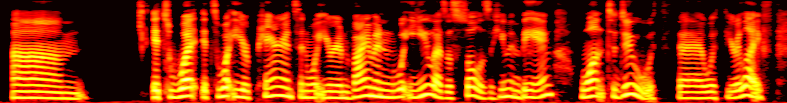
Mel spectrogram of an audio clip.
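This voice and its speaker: A woman speaks with an American accent at a medium pitch. The sound is dry and close, with no echo. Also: very clean recording, silent background. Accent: sounds American. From Jerusalem. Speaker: podcast co-host, peace builder. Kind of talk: casual chat. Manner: halting.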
